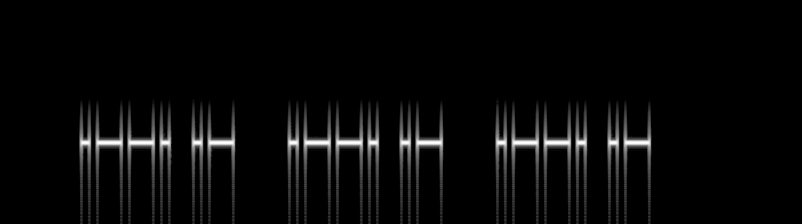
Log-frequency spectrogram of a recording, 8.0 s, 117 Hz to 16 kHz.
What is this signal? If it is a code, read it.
Morse code, heard as a keyed tone, about 15 wpm, 700 Hz. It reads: PA PA PA
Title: US States Repeated 3x 15wpm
